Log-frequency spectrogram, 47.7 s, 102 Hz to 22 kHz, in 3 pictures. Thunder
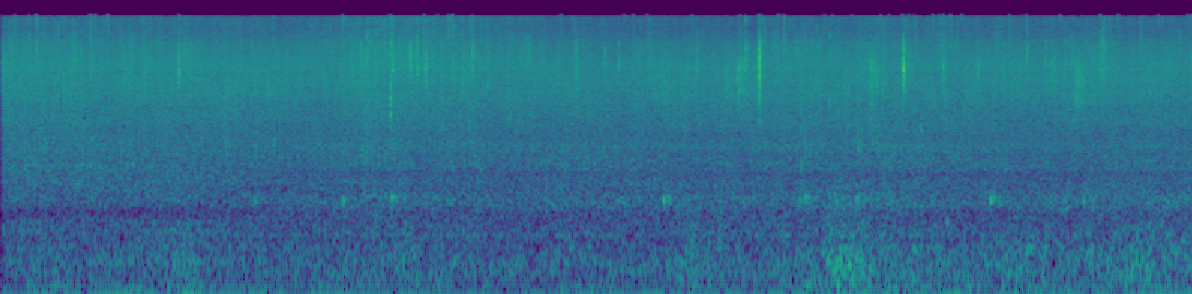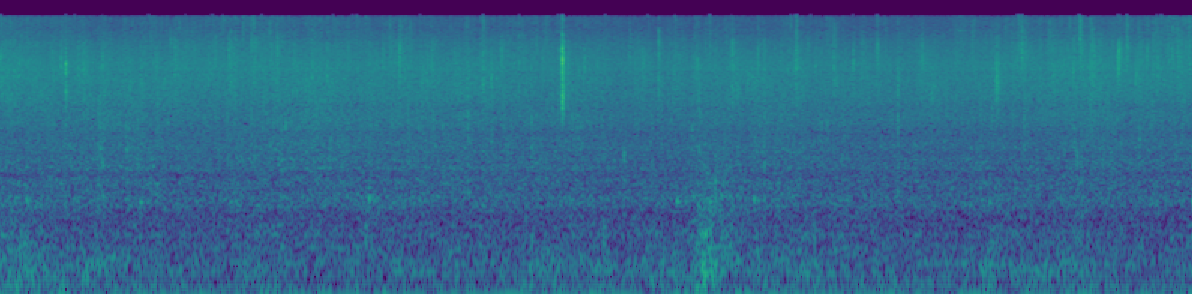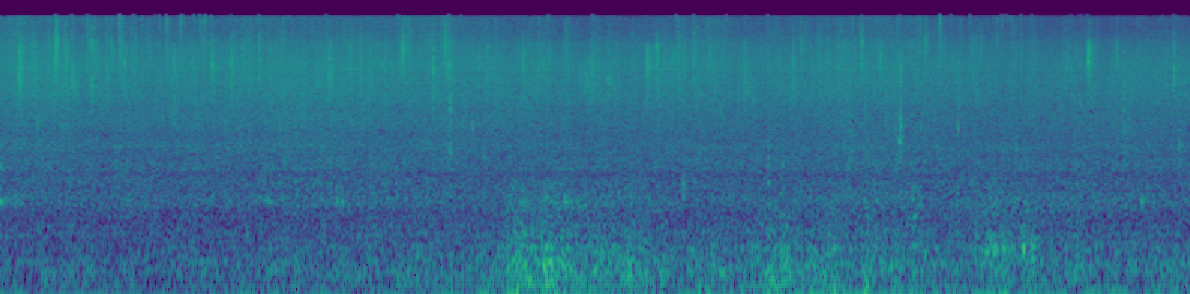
25.0 26.9, 38.1 46.7

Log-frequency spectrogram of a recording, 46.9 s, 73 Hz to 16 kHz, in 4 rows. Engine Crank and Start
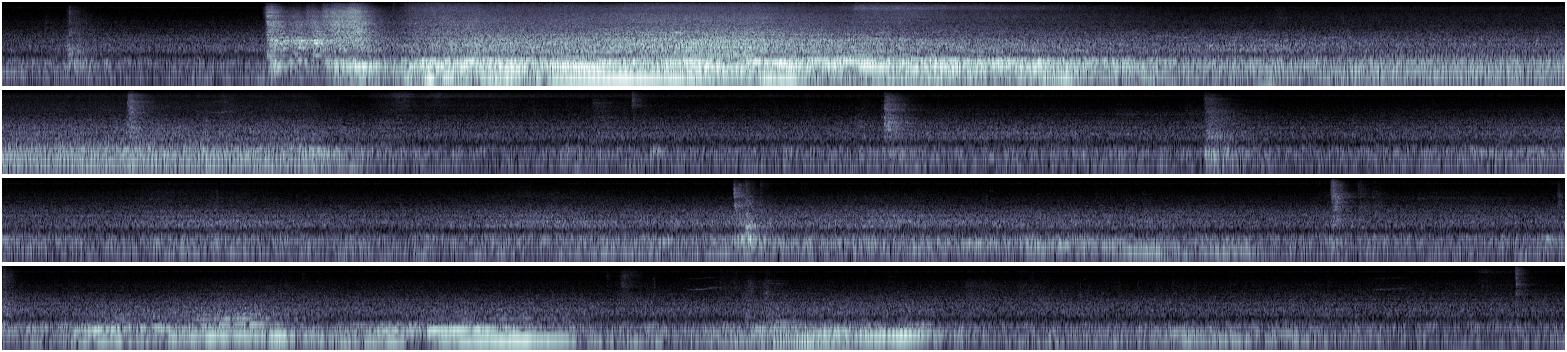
2.0 3.2

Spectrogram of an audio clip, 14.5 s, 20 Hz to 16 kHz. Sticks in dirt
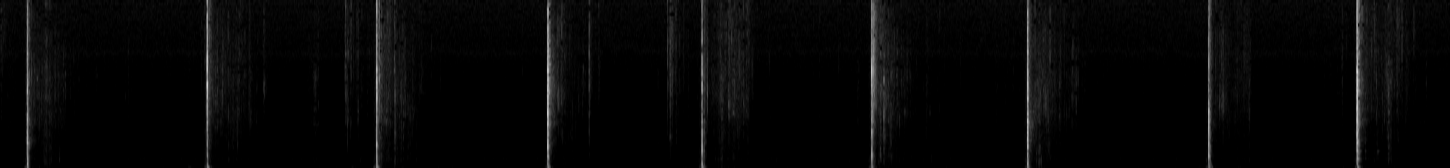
0.2 0.7, 2.0 2.6, 3.5 4.2, 6.6 7.6, 8.7 9.2, 10.2 10.8, 12.1 12.5, 13.6 14.2

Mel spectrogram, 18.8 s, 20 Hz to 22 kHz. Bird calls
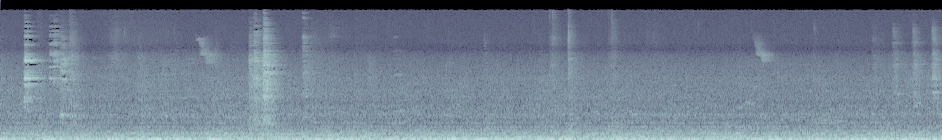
15.1 15.5

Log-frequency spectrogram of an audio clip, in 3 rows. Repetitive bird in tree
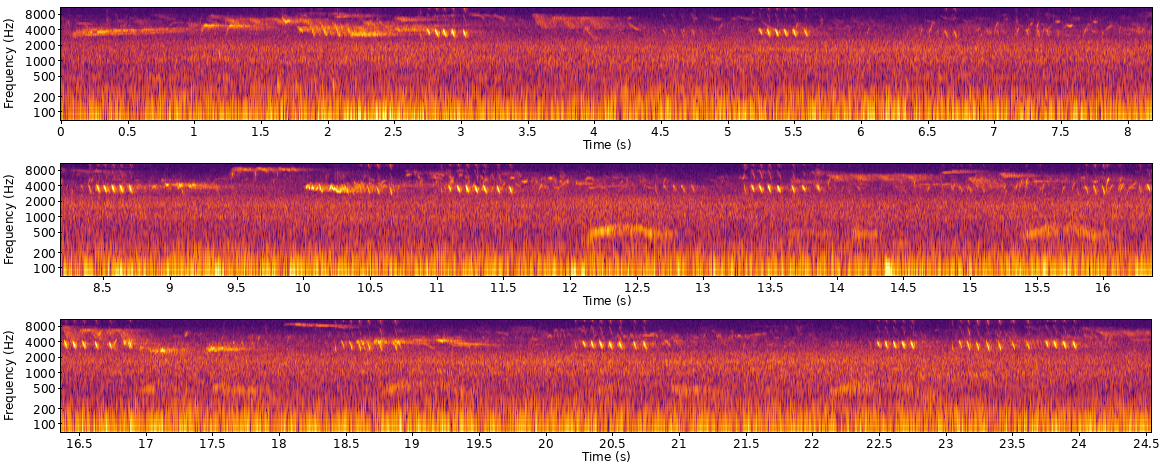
6.4 24.5

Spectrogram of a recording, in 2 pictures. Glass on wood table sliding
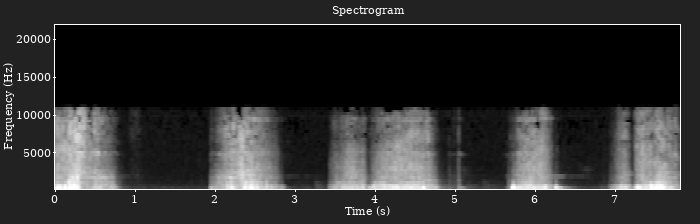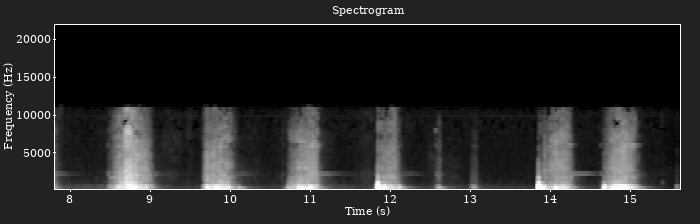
0.0 0.8, 2.0 2.9, 3.5 4.9, 5.7 6.4, 7.0 7.9, 8.6 9.1, 9.7 10.2, 10.8 11.3, 11.9 12.2, 13.9 15.2

